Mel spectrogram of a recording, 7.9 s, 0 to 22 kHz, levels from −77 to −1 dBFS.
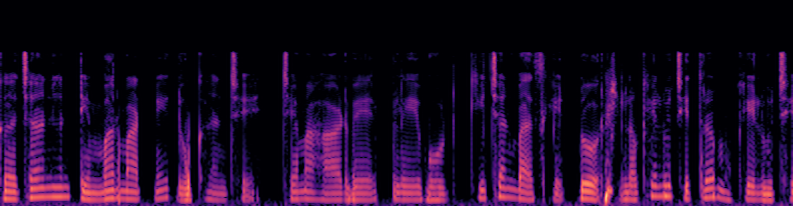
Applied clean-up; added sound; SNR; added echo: neural diffusion model UNIVERSE++.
